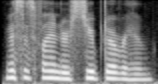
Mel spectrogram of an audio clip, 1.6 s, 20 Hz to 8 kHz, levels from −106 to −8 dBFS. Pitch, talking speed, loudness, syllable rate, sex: 220 Hz, 190 wpm, -14 LUFS, 5.3 syllables/s, female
